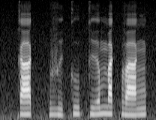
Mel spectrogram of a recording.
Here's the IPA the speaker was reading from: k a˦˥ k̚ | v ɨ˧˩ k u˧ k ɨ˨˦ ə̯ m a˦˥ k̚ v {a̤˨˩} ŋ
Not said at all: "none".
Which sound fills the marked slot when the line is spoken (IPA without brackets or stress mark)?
a˨˦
